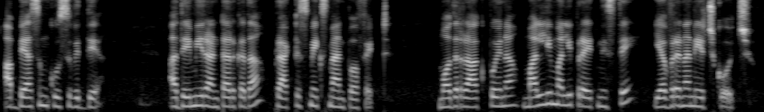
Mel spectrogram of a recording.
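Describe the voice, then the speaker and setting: A woman's voice: mid-range voice, steady tone, moderate pace, no room sound. A woman narrating scripted children's moral stories, instructive in her delivery. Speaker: storyteller.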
